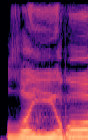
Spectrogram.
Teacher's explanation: ro dibarisi fathah maka cara membacanya adalah ditebalkan pangkal lidah naikkan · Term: tafkhim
